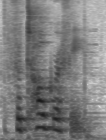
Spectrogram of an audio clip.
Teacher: photography you can hear the pronunciation is different and that's because the second syllable is the stressed syllable in this word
